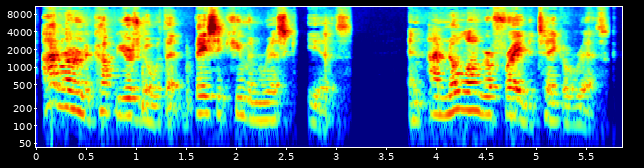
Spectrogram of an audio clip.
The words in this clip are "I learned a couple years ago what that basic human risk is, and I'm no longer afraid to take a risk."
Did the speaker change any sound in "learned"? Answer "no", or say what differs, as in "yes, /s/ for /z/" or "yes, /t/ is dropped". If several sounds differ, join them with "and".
no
